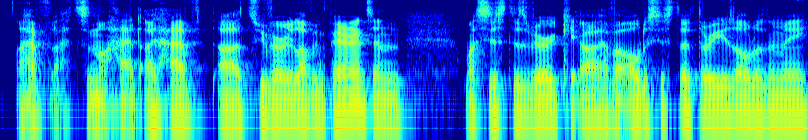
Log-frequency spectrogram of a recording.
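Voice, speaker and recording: A man with an Australian accent, very fast and monotone in flat intonation, on a very clean recording with a silent background. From Western Sydney, Australia. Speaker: DJ and music producer. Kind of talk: casual podcast chat.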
